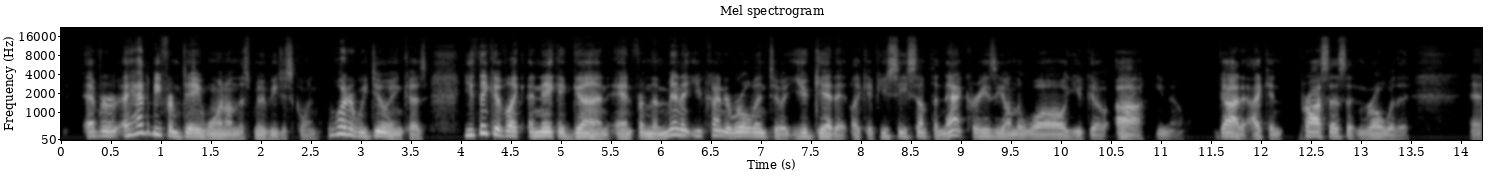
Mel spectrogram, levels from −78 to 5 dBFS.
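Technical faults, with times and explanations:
No technical faults can be heard in the speech recording. There is nothing to time or explain.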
